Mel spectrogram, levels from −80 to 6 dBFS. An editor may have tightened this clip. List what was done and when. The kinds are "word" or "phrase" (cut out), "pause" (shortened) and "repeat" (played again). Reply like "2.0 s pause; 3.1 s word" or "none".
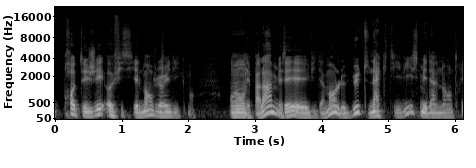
1.5 s word; 2.9 s word; 3.4 s word; 4.2 s word; 4.7 s word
